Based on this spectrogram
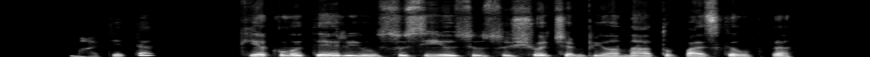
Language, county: Lithuanian, Panevėžys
